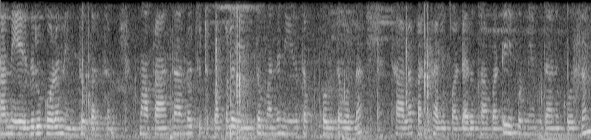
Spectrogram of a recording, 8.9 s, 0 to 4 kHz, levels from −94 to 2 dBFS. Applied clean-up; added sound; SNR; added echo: none; Squeak; 10 dB; none.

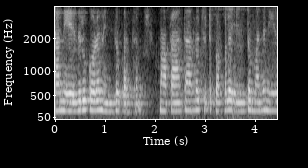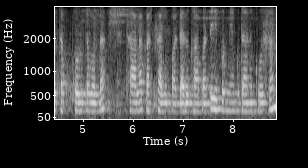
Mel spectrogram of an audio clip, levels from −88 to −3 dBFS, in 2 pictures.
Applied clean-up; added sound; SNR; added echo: neural separator model SepFormer DNS4.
